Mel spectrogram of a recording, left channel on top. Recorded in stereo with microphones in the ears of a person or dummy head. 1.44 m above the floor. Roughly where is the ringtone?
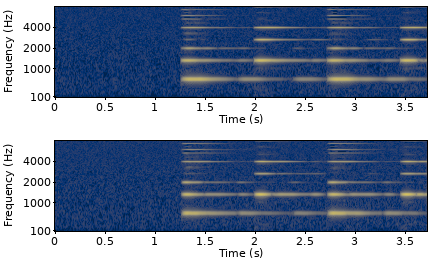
Left.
